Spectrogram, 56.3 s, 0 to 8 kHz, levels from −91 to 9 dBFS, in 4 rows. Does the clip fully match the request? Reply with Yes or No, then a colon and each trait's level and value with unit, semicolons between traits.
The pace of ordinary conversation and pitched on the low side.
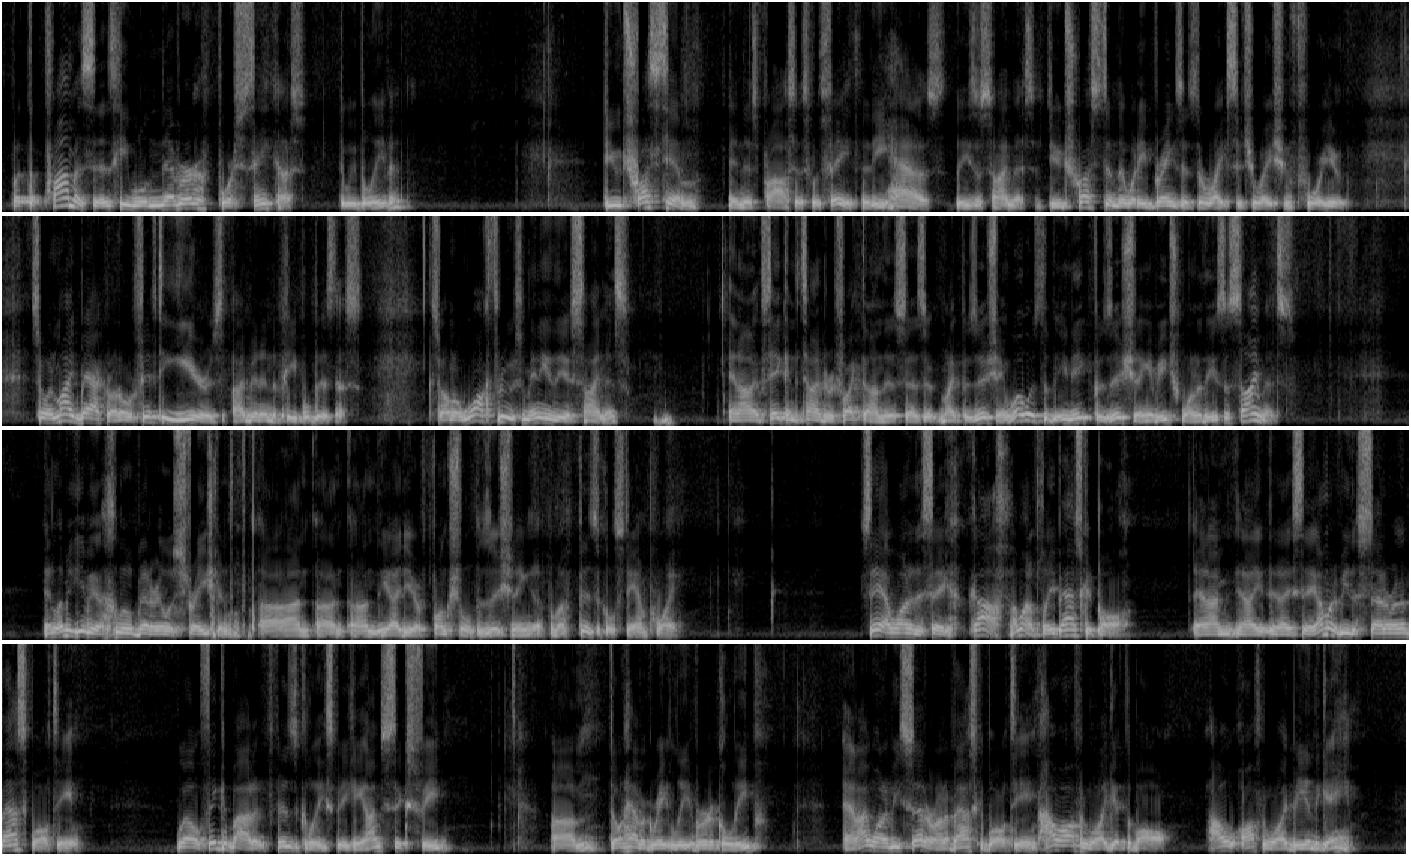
No: average, 190 wpm; high, 210 Hz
